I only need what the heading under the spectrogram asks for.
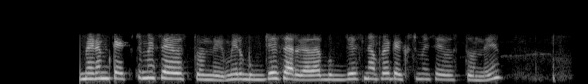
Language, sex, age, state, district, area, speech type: Telugu, female, 30-45, Telangana, Hanamkonda, rural, conversation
